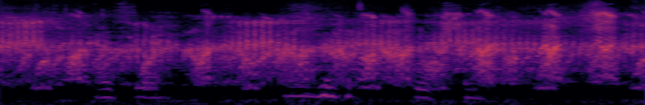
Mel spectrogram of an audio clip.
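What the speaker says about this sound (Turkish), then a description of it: "gördüğünüz gibi kurbağa sesleri de geliyor." A dense outdoor chorus of frogs croaking continuously, many overlapping calls at moderate distance, with a steady night-time background hum under a yellow moon.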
